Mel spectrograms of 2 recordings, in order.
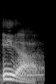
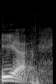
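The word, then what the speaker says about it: heir: আর একটা আছে এইচ ই আই আর এটা হচ্ছে এয়া এইচ উচ্চারণ হবে না এয়া এই এয়া অর্থ হচ্ছে উত্তরাধিকারী।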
